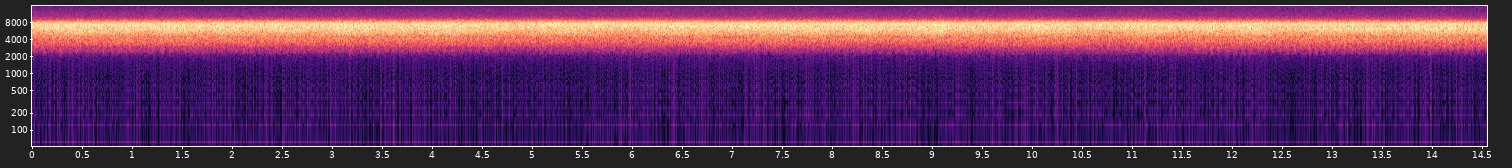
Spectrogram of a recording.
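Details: Cicadas form a continuous daytime chorus all around a lush Kentucky forest near Franklin at about 10am, air fairly still, stereo Canon 5D Mk2 recording; an even, shrill buzzing drone persists throughout, over a soft low rumble.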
